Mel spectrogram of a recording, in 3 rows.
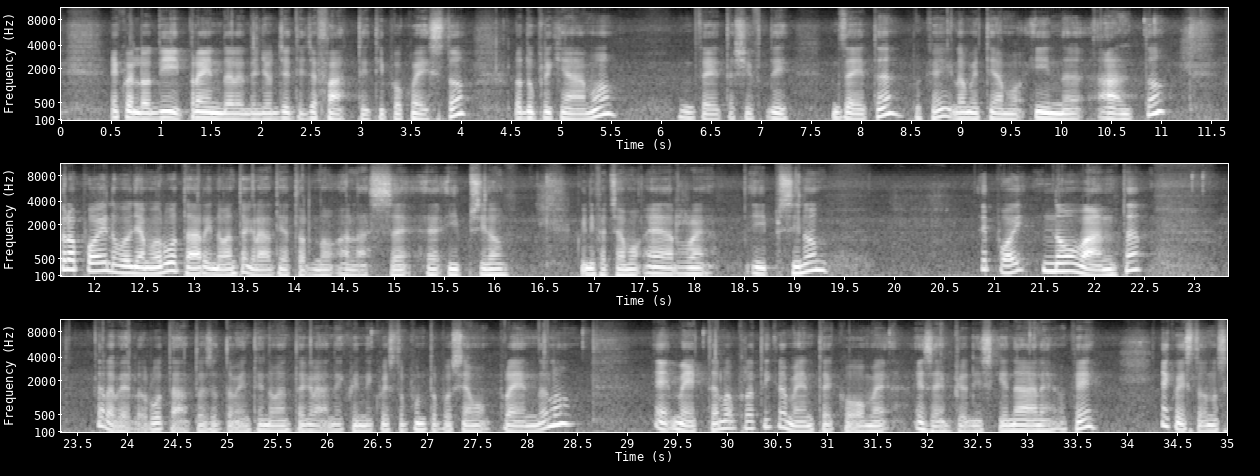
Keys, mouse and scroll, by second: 1.1 middle click, 6.9 z, 10.9 click, 11.4 middle click, 17.5 r, 18.5 y, 21.6-22.0 typing, 23.0 click, 23.7 middle click, 26.5 click, 29.8 click, 32.2 middle click, 34.1 middle click.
